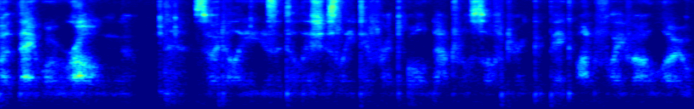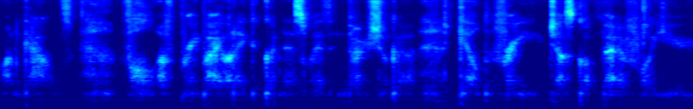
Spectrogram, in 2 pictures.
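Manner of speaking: soft, steady whispered ad-read delivery. Speaker reviewing a soft drink after their voice has gone, whispering. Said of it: "I'm gonna switch to whispering now".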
